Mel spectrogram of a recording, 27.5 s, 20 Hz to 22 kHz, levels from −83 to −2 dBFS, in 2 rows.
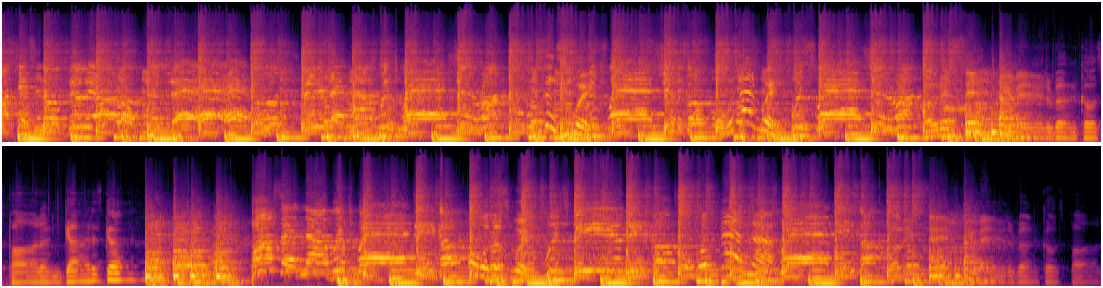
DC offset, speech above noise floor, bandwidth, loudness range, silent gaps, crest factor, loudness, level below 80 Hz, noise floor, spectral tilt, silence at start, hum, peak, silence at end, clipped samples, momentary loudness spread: under 0.1%; 20 dB; 19.5 kHz; 4 LU; none; 14 dB; -16 LUFS; -34 dBFS; -43 dBFS; -5 dB/octave; 0 s; none; -2 dBFS; 0.2 s; under 0.1%; 8 LU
